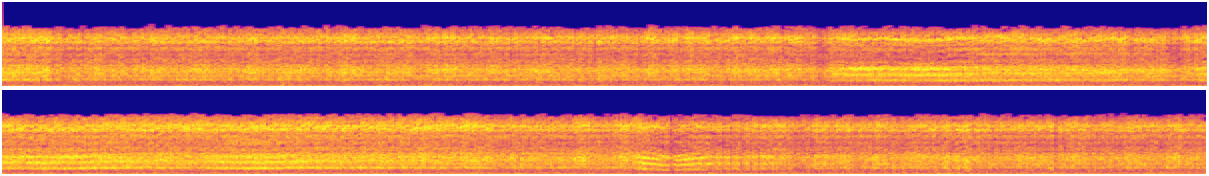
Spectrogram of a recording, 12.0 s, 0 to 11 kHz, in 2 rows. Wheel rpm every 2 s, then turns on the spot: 230, 230, 220, 220, 230, 220.
none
